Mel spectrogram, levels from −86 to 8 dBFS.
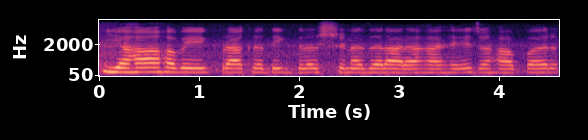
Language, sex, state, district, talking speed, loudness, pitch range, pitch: Hindi, female, Madhya Pradesh, Dhar, 145 wpm, -16 LUFS, 205-220 Hz, 210 Hz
